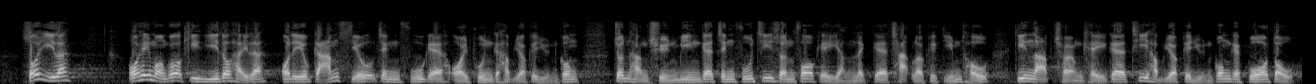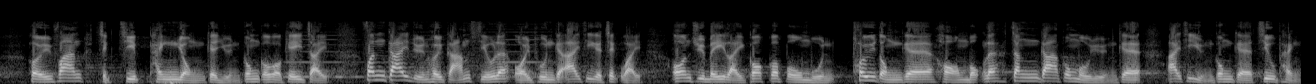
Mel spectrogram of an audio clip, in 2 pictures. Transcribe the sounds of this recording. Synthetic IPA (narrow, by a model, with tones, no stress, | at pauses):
sɔː˨˥jiː˨˧lɛː˥ | ŋɔː˨˧he˥jmɔː˨ŋkɔː˨˥kɔː˧kiː˧njiː˨˧t̪o˥wɦɐ˨jlɛː˥ŋɔː˨˧e˨ji˧wka̰ː˨˥msiː˨˥wt͡sɪ˧ŋfuː˨˥kɛː˧ɔ̰ː˨jpʰuː˧nkɛː˧hɐ˨p̚jœː˨kːɛː˧jyː˨˩nkʊ˥ŋ | t͡ʃɵ˧nɦɐ˨˩ŋt͡ʃʰyː˨˩nmiː˨nkɛː˧t͡sɪ˧ŋfuː˨˥t͡siː˥s̬ɵ˧nfɔː˥ke˨˩jːɐ̰˨˩nlɪ˨kːɛː˧t͡sʰa̰ː˧k̚lœː˨kːɛ˧kiː˨˥mt̪ʰo˨˥w | kiː˧nla̰ː˨p̚t͡ʃʰœː˨˩ŋkʰe˨˩jkɛː˧t̪ʰiː˥ɦɐ˨p̚jœː˨˧kːɛː˧ɥyː˨˩nkʊ˥ŋkɛː˧kʷwʷɔː˧t̪o˨w | hɵ˧ɥfaː˥nt͡sɪ˨k̚t͡siː˧p̚pʰɪ˨˧ŋjʊ˨ŋkɛː˧ɥyː˨˩nkʊ˥ŋkɔː˨˥kɔː˧ke˥jt͡sɐ˧jfɐ˥nkaː˥jlyː˨nɦɵ˧ɥkaː˨˥msiː˨˥wlɛː˥ʔɔː˨jpʰuː˧nkɛ˧ʔaː˥jt̪ʰiː˥kɛː˧t͡sɪ˥k̚wɐ̰˨˩j | ʔɔː˧nt͡ʃyː˨˧me˨jlɐ˨˩jkɔː˧kːɔː˧po˨wmuː˨˩nt̪ʰɵ˥ɥt̪ʊ˨ŋkɛː˧hɔː˨˩ŋmʊ˨k̚lɛː˥t͡sɐ˥ŋkaː˥kʊ˥ŋmo˨˩wjyː˨˩nkɛː˧ʔaː˥jt̪ʰiː˥ɥyː˨˩nkʊ˥ŋkɛː˧t͡siː˥wpʰɪ̰˨˩ŋ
